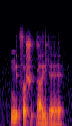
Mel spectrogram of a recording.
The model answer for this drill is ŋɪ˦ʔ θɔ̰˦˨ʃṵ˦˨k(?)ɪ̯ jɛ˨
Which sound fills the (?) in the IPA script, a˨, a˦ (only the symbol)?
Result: a˦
